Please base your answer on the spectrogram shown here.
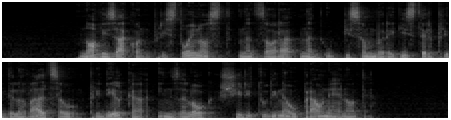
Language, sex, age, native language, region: Slovenian, male, 18-29, Slovenian, Gorenjska region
